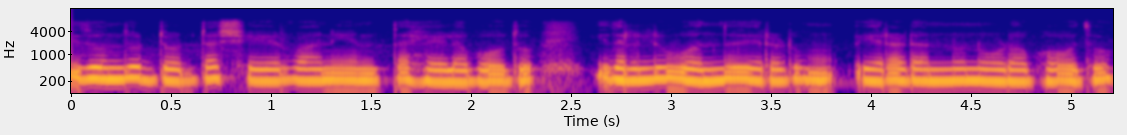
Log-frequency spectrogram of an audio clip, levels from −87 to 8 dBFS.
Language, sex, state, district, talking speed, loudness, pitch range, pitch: Kannada, female, Karnataka, Mysore, 125 wpm, -14 LUFS, 200-225 Hz, 210 Hz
